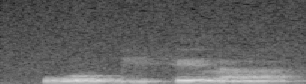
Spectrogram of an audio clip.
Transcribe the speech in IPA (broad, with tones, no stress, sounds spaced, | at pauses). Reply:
w o˦ ɓ i˧ h e˧ l ã˨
